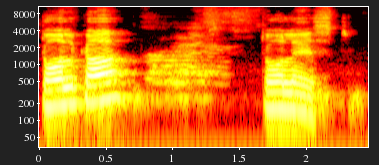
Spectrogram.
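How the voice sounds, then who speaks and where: Man, teacher, high-pitched voice, grammar class, quizzes students, stretches out key words. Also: lively intonation, drawn-out words, lo-fi sound. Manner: asks students questions and answers himself.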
